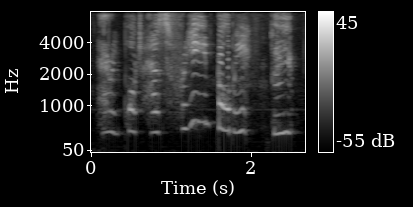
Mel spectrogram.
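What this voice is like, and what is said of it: Imitates Dobby the house-elf voice. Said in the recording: “Dobby... That's pretty good... Oh, that's a good one”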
